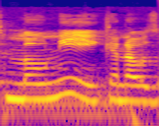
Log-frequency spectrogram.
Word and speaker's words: Monique: filter this cat Builder I it's so it's pronounced Monique but I didn't know that as I never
